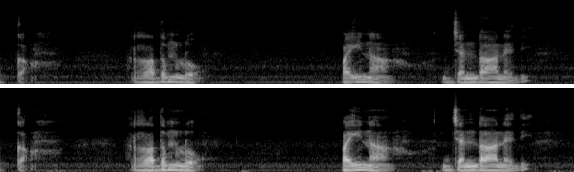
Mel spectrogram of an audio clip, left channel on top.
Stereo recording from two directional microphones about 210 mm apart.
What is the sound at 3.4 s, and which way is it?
Speech, 25° right (ahead or behind).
